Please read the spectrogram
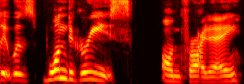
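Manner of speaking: ordinary talk, nothing marked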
